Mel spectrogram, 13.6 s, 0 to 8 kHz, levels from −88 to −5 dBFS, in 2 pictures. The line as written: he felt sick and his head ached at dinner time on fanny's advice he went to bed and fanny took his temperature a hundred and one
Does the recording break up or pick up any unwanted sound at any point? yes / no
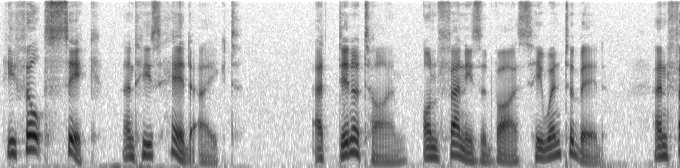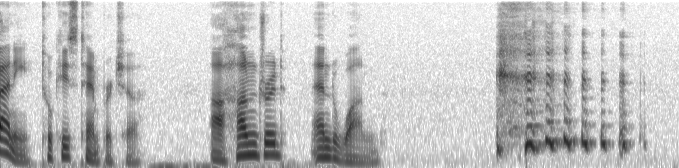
yes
